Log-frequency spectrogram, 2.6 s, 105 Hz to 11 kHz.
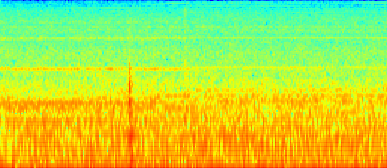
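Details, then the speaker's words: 1995 Mercedes E320 Cabriolet (W124), convertible top closed for 18 years: even low pump drone with faint steady whine and one click, no straining; top pump working normally. "Oh, it's working. It's working so good."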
